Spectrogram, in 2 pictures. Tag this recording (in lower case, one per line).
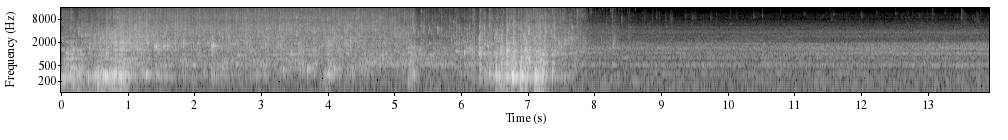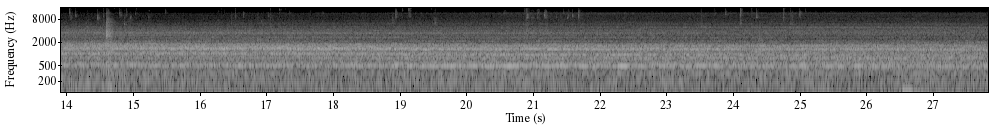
toilet flush
home sounds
